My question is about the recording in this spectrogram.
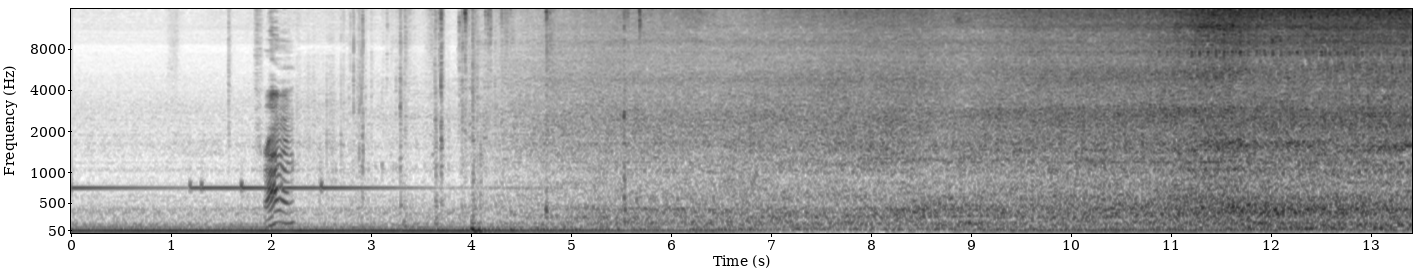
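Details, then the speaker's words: Duramax diesel, first start after repairs, fuel low in the tank: brief window motor whir, then steady even diesel idle rumble, earlier popping gone, no misses, no smoke from the tailpipe; normal idle. "i'm just looking for leaks i already can tell that the popping noise is gone seems to be idling pretty smooth no smoke out the tail bite"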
